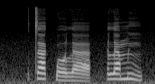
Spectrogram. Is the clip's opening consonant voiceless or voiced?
voiceless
